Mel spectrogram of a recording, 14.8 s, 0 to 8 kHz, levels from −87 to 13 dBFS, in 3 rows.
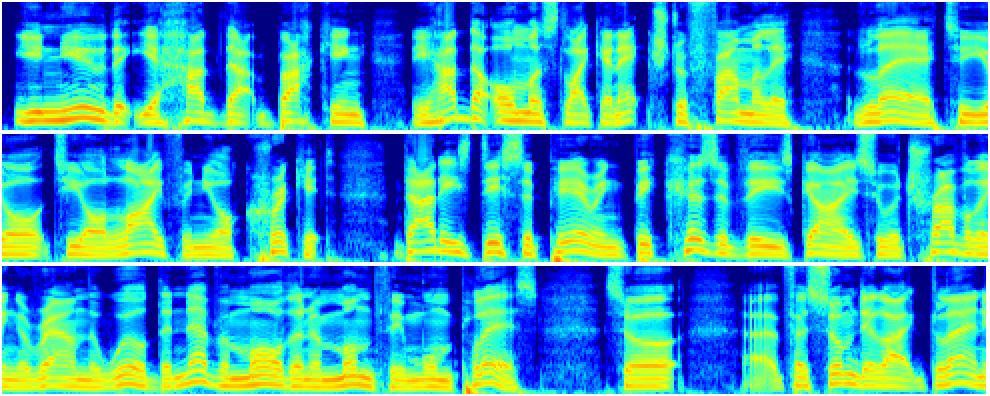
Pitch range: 125-155 Hz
